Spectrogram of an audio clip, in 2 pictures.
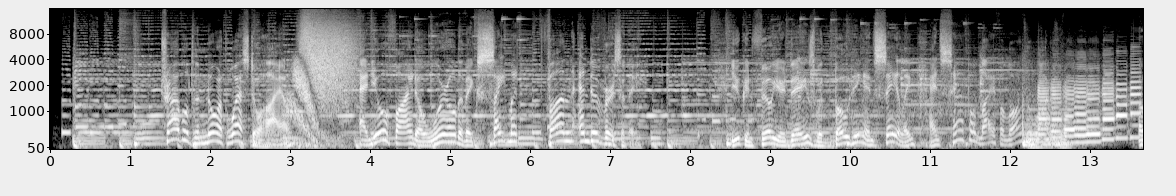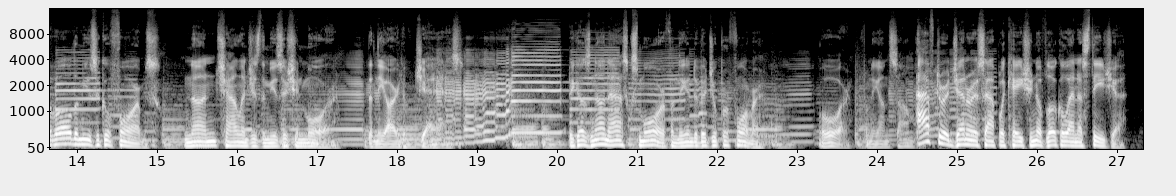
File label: Narr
